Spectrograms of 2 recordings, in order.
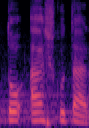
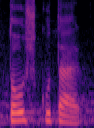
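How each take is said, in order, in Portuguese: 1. A palavrinha 'a' é claramente pronunciada. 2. A palavrinha 'a' é omitida. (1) "supostamente devia ser" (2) "nós muitas vezes suprimimos esse A"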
